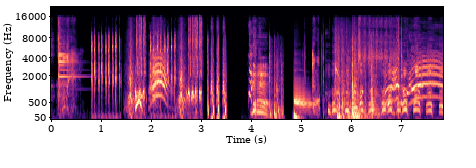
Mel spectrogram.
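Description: Cartoon creatures chatter and squeal in high, silly voices.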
